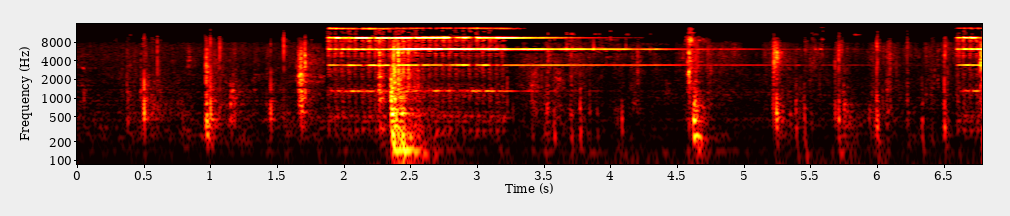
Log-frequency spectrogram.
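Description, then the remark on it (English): A telephone rings once in a bright, trilling burst lasting over a second, set against scattered knocks and footstep-like clatter in the room. “Never, ever pick up the phone.”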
